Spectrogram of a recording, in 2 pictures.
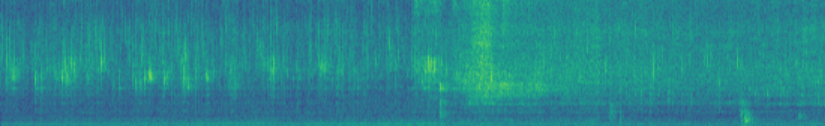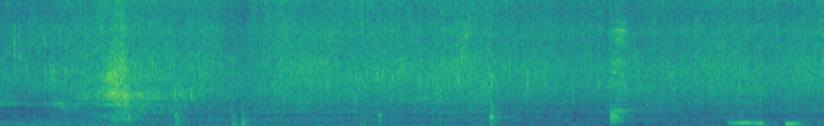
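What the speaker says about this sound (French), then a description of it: "On va laisser bien saisir la viande" Venison pieces sear in nutty browned butter in a hot pan, a continuous crackling sizzle with occasional sharp pops and clinks of utensils, fairly close and steady throughout.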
